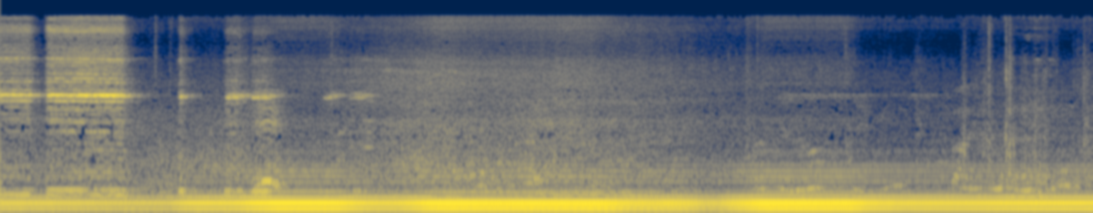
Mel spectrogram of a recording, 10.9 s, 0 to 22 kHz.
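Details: Amplifier with 4440 IC board humming along with the audio: a steady low hum sits under the music and swells with the bass. A small capacitor is being swapped to try to cure it. Amplifier hum.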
